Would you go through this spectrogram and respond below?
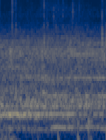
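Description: A roller derby crowd cheers during a World Cup match between the Czech Republic and Japan, a brief, steady roar of many voices in a large arena.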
